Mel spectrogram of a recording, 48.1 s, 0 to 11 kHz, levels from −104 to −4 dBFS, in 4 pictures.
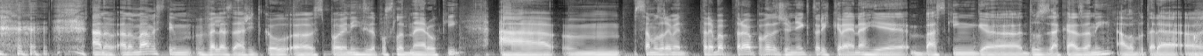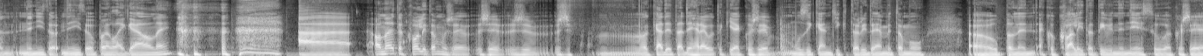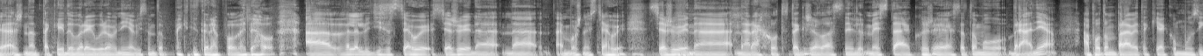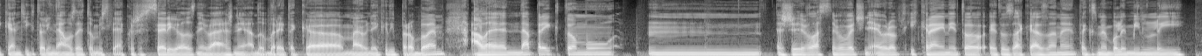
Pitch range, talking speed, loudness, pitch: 90-100 Hz, 160 wpm, -17 LUFS, 95 Hz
